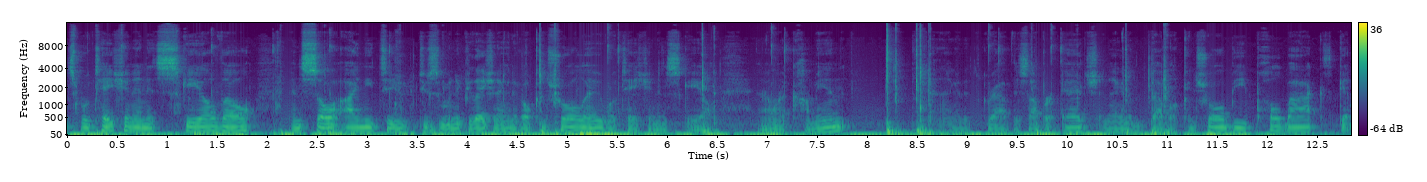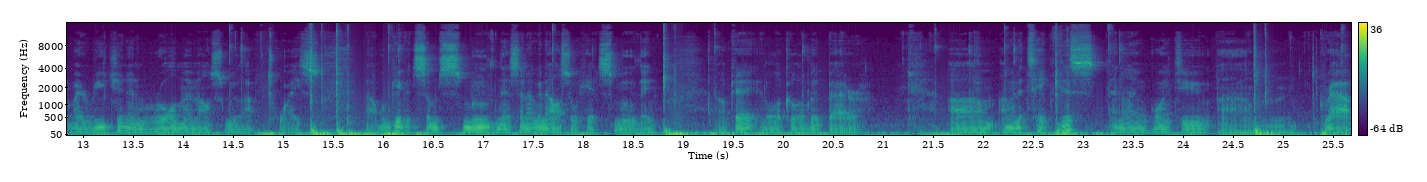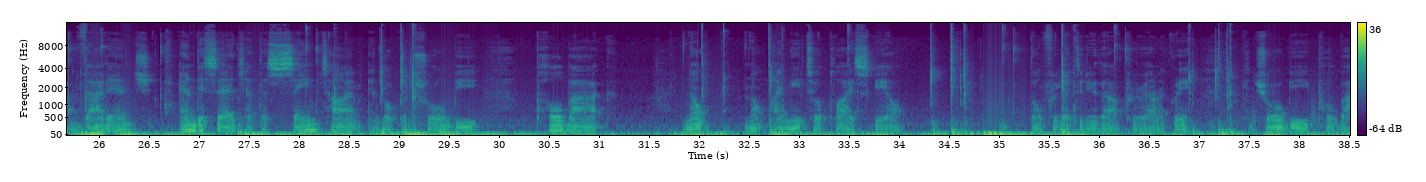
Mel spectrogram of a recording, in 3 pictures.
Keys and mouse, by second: 0.7 middle click, 1.1-4.8 middle drag, 4.8 ctrl+a, 6.5 Tab, 8.3 a, 8.6 ctrl+Tab, 9.9-11.5 drag, 10.9 ctrl+b, 15.3 a, 16.3 Tab, 18.9 a, 19.1 click, 21.8 middle click, 22.3-23.5 drag, 22.8 Tab, 24.8 a, 26.2-27.4 drag, 28.2 click, 29.1 ctrl+b, 32.8 Tab, 34.6 ctrl+a, 35.7 Tab, 37.3 ctrl+b.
